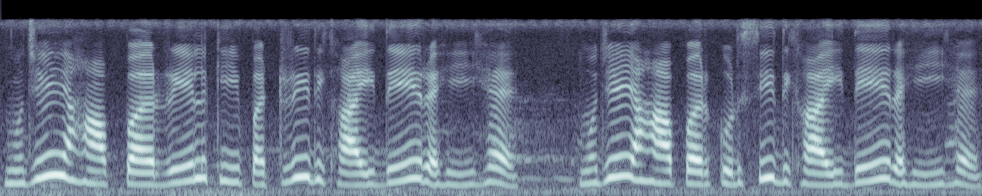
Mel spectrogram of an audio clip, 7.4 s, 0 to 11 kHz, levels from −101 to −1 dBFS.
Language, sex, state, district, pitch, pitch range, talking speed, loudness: Hindi, female, Madhya Pradesh, Katni, 225 Hz, 205-280 Hz, 145 wpm, -16 LUFS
